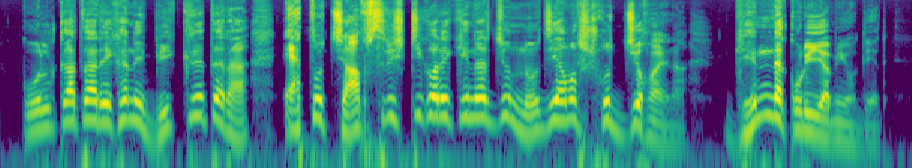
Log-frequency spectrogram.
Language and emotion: Bengali, disgusted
